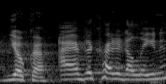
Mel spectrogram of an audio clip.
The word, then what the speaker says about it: Joke: okay you did yeah it's spelled j o k which was a difficult name to immigrate to the United States with but uh it's a very Dutch name yeah yoka I have to credit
